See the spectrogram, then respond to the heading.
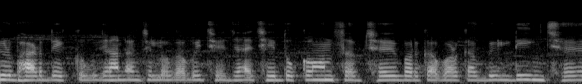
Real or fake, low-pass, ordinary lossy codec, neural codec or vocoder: real; none; none; none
